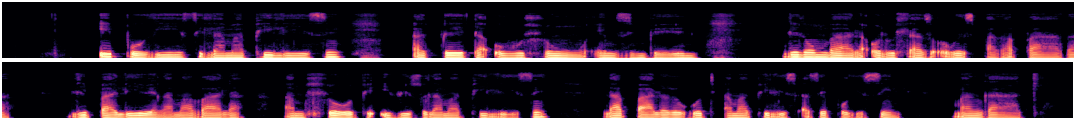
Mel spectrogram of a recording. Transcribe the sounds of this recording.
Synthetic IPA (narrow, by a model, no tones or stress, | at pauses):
ib̥ʱoɣisilamapʰilisi | a̰ǃɛd̥ʱa̰ʔuβuɬuŋuʔem̩zimbʱeːni | lilom̩βala̰ʔoluɬa̰za̰ʔɔ̰ɣwesi̥b̥ʱaɣa̰b̥ʱaɣa | lib̥ʱaliwɛŋamaβala | a̰m̩ɬɔpʰɛʔiβizɔlamapʰilisi | lʔab̥ʱalaloɣutʰi̥amapʰilisi̥a̰sɛb̥ʱoɣḭseni | mʔaŋaːkʰɛ̥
